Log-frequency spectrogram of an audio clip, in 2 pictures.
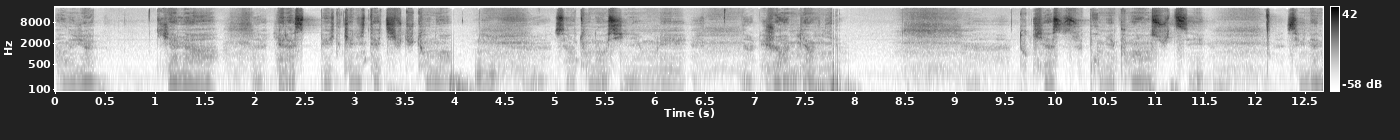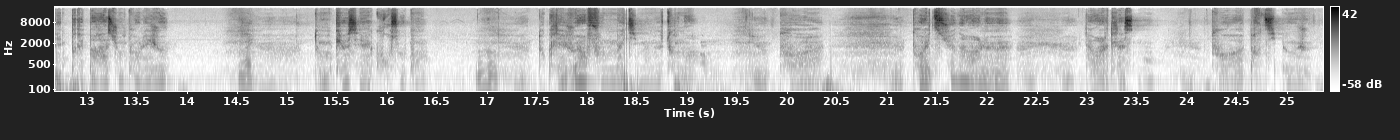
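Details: Adult male quad (tetraplegia-category) wheelchair tennis player with a neuropathy that he says affects his vocal cords; breathy, weak voice; dysphonia.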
